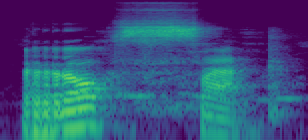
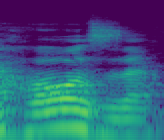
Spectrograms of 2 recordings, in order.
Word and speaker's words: rosa: Por exemplo na palavra Rossa então não se pronuncia Rosa como se fosse no português com o som de z mas se pronuncia como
